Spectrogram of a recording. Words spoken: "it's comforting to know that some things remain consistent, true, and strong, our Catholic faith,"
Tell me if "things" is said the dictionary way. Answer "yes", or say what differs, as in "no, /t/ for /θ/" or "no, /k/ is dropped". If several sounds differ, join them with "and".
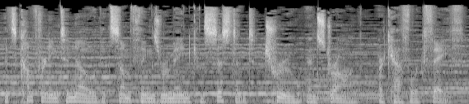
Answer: yes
